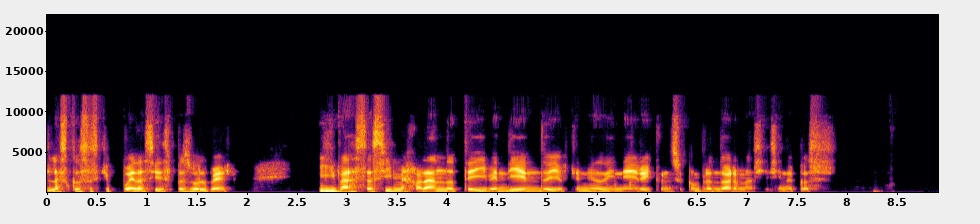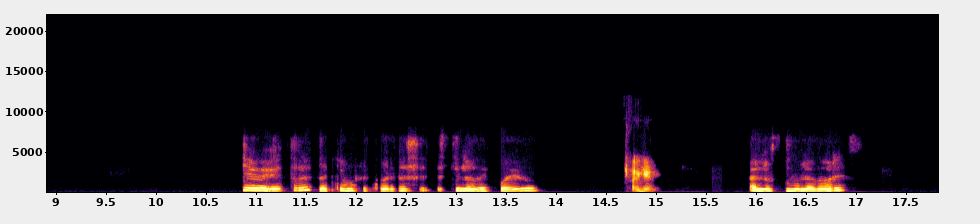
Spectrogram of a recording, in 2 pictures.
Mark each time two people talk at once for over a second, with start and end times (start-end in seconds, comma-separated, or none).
none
